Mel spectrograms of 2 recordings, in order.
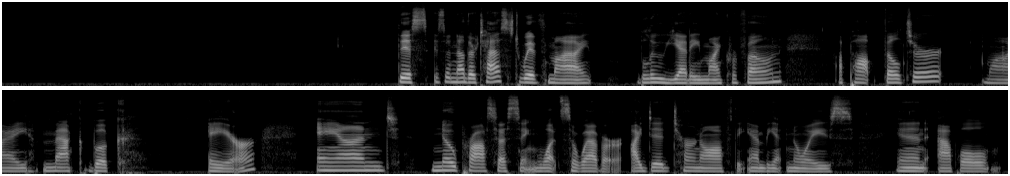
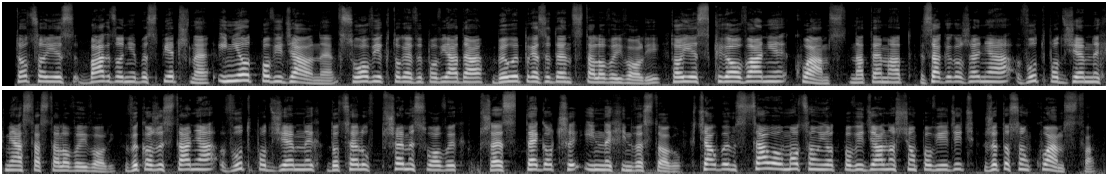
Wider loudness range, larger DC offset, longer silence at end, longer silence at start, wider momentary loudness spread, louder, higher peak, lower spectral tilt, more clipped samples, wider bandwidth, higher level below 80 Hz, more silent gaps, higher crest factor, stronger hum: first, 5 LU vs 2 LU; neither; about the same, 0.1 s vs 0.1 s; first, 3.95 s vs 0.15 s; first, 10 LU vs 6 LU; second, -30 LUFS vs -18 LUFS; second, -10 dBFS vs 0 dBFS; about the same, -4.5 dB/octave vs -4.5 dB/octave; neither; about the same, 19.5 kHz vs over 20 kHz; about the same, -54 dBFS vs -50 dBFS; neither; about the same, 22 dB vs 18 dB; neither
